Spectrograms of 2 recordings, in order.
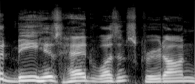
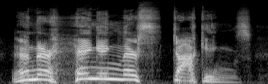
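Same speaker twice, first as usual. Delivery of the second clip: higher-pitched, sneering snarl; 6 semitones higher than usual. Narrating the Grinch looking down on the Whos below; snarling with a sneer. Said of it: "he snarled with a sneer".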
